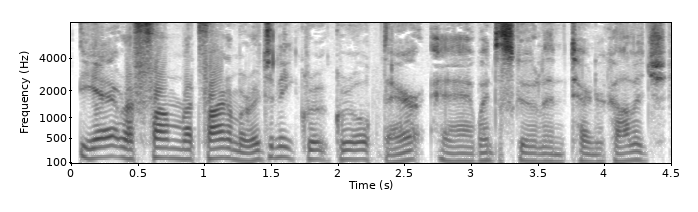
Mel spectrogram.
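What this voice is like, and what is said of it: Irish Dublin accent. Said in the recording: “That's obviously not a Cork accent we hear. Dublin accent, I'm guessing.”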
